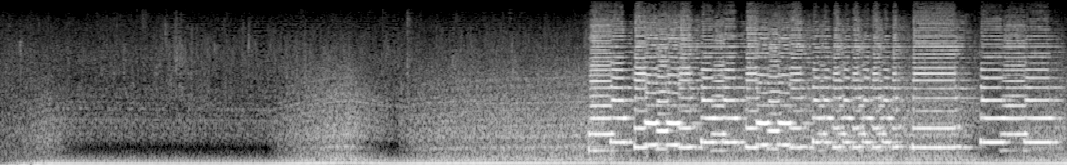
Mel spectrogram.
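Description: A bus engine drones steadily as the bus speeds up.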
